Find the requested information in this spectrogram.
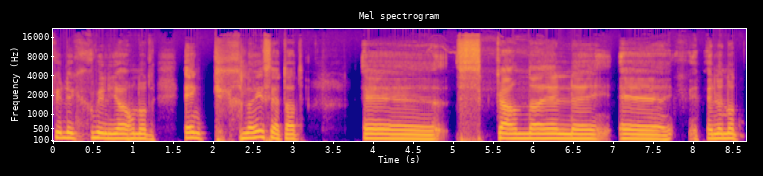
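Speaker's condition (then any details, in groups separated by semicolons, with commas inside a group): Down syndrome; present from birth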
